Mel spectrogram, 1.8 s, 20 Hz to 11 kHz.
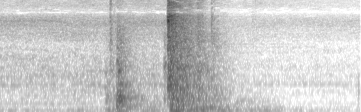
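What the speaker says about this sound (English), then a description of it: "I love how these doors shut." A heavy door on a 1979 Ford F150 pickup swings and shuts with one solid, close thud, preceded by a softer latch click and followed by a short fading rattle.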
